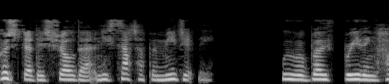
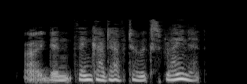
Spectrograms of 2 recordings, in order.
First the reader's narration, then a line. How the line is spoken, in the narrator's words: he murmured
